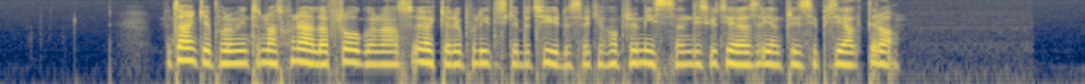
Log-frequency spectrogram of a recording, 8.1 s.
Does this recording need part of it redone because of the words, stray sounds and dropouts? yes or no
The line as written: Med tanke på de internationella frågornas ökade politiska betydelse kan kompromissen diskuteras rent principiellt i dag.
no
